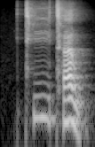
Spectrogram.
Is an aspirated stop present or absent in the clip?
present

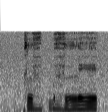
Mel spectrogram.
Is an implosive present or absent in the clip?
present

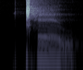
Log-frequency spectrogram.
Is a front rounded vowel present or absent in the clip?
absent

